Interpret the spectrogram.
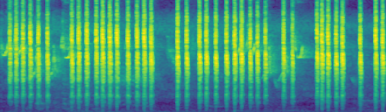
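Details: Energetic Eurasian tree sparrow, for training songbirds, gives bursts of rapid high chirps separated by short gaps. A few thin whistled notes slip in between the bursts.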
